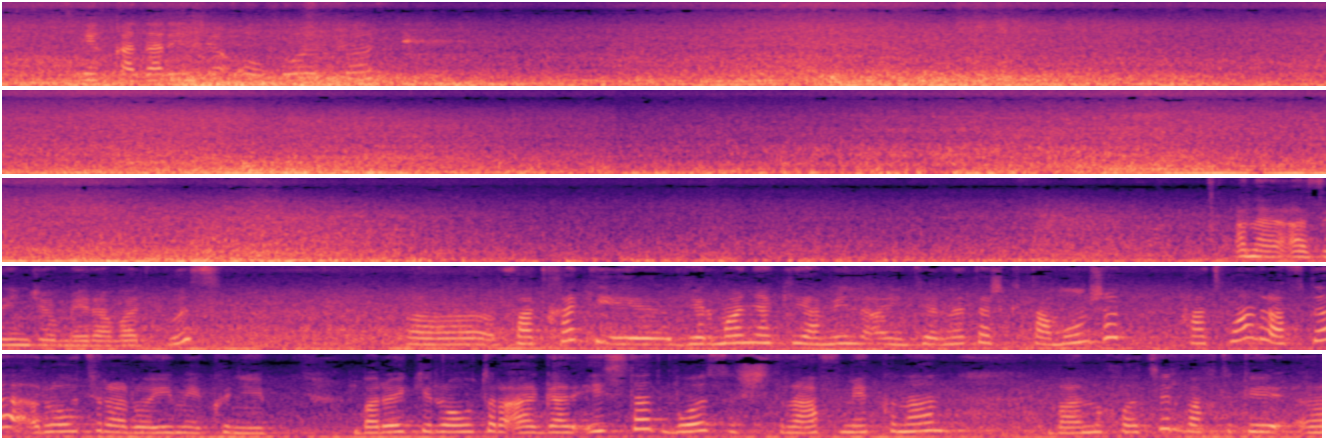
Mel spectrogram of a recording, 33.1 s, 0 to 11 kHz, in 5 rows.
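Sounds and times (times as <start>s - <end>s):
wind buffeting microphone: 0.0s - 28.3s
road traffic roar: 0.0s - 33.0s.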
